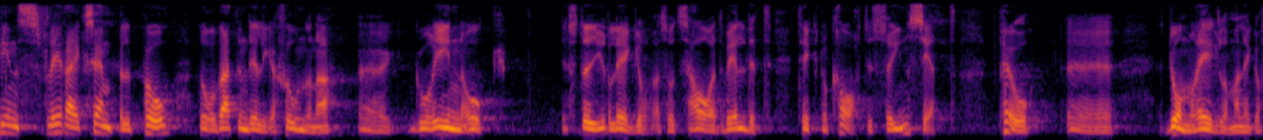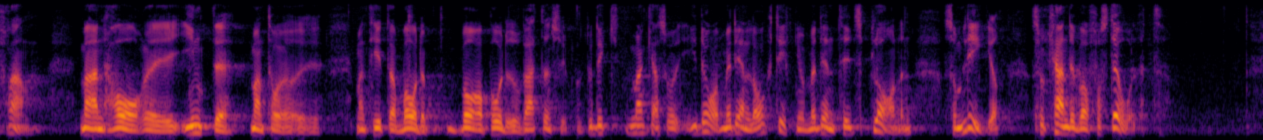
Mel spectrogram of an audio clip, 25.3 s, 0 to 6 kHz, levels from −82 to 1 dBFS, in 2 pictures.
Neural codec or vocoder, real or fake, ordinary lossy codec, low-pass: none; real; none; 5.4 kHz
